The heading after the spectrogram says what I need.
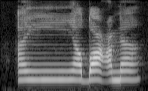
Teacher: کلمت ان کے آخری میں نون ساکن ہے، پھر حرف الیا ہے کلمت یضعنا، یا حروف الادغام بغنہ میں سے ہے، تو ہم یہ حکم کو غنہ اور تشدید کے ساتھ ادا کریں گے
